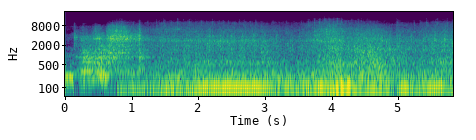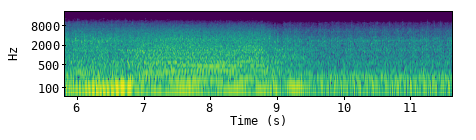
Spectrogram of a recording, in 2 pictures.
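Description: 1948 Chevrolet inline-six engine running at idle, its pitch rising and falling a couple of times as it is revved lightly.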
